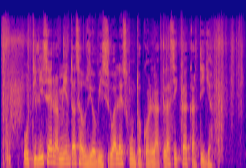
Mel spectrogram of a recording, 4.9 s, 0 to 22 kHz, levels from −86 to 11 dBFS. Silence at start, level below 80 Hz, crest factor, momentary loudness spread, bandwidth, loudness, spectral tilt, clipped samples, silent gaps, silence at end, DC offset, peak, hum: 0.05 s; -48 dBFS; 14 dB; 7 LU; 15.5 kHz; -17 LUFS; -4 dB/octave; under 0.1%; none; 0.1 s; under 0.1%; -2 dBFS; none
